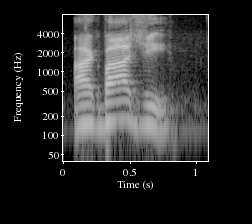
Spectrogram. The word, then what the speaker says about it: Agbaji: O-C-H-A-I. Agbaji. A-G-B-A-J-I.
